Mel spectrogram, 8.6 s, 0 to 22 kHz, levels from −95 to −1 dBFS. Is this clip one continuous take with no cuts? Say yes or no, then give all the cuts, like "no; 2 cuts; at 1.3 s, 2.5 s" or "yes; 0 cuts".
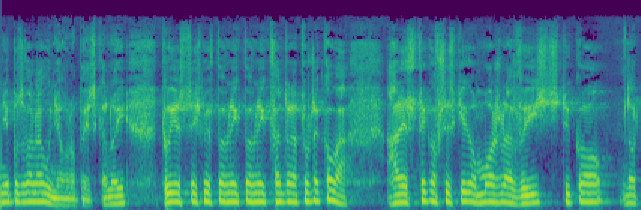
no; 1 cut; at 3.2 s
